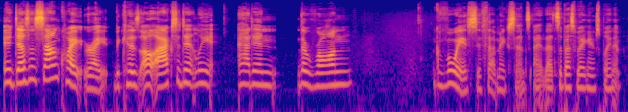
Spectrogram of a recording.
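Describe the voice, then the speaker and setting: A woman's voice: on the high side, a little slow, a bit bright. A young woman streamer chatting casually with viewers, rambling with lots of fillers and restarts. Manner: chats with viewers by name. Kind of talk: casual live-stream chat.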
